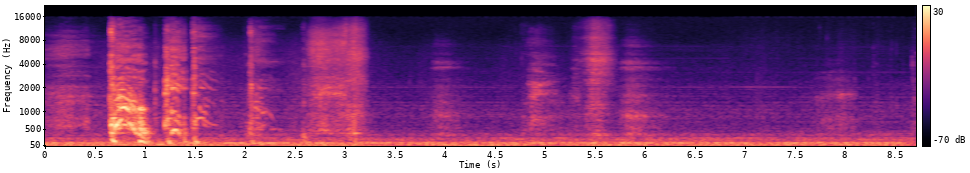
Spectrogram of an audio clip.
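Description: A man coughing: a loud fit of several coughs about a second in, then a few fainter coughs and breaths, over a steady low hum.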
